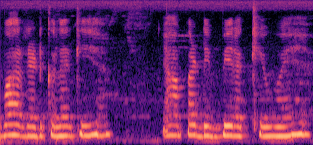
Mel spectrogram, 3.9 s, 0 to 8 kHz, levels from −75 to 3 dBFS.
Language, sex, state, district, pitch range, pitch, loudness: Hindi, female, Uttar Pradesh, Lalitpur, 190-215 Hz, 200 Hz, -14 LUFS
